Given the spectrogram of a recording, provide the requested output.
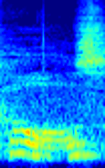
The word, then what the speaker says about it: Cowles: I actually have family down here, so there is a big family debate on how we pronounce our last name. So I said Cowles.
